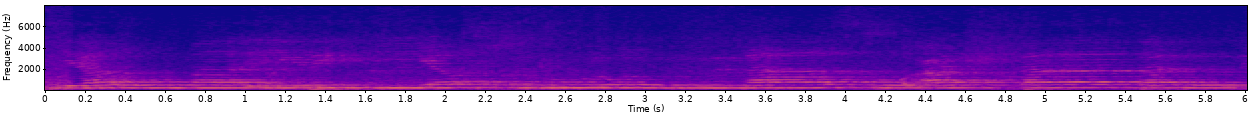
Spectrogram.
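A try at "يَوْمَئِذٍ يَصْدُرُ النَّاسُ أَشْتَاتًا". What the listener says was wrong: Ya, durasi dengungannya masih kurang panjang. Yauma idzi yasdurun nasu ashtata.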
